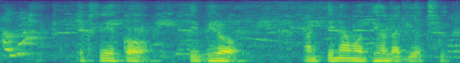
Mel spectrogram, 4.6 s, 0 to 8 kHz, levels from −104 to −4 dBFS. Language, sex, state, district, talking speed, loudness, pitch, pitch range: Odia, male, Odisha, Khordha, 105 wpm, -18 LUFS, 120 Hz, 110-125 Hz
